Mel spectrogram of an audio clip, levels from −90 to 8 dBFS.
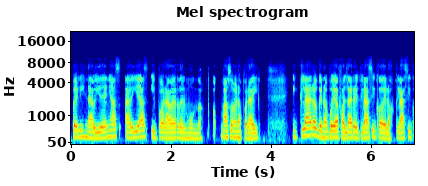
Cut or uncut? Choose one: cut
